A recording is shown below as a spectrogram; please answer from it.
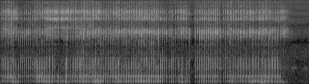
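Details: A pet dog snoring loudly indoors: deep, rough, rumbling breaths in a continuous, pulsing stream for nearly six seconds, low and throaty, then fading into near quiet at the end.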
